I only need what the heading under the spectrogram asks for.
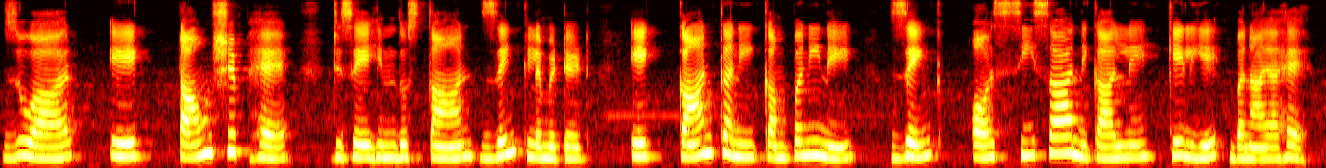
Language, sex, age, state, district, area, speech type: Urdu, female, 30-45, Delhi, South Delhi, urban, read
